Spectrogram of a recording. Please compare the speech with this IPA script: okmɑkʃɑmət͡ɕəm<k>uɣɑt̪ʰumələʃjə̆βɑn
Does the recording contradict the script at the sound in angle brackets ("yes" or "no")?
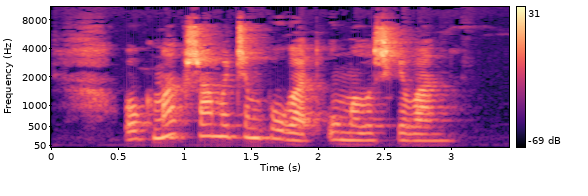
yes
